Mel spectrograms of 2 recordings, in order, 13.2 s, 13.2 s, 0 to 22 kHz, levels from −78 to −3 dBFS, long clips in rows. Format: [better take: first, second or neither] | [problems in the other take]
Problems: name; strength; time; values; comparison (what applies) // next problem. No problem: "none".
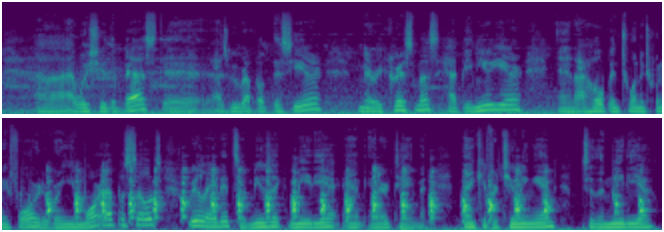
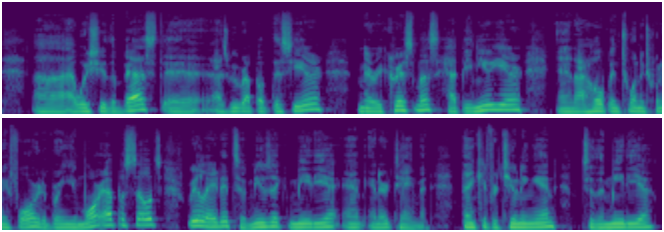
second | animal sounds; very loud; throughout; 1 dB above the speech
